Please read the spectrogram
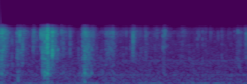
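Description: The wrapper of a hockey card pack being torn open and crinkled by hand: a run of crackling rustles, loudest about half a second in, then growing sparser.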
